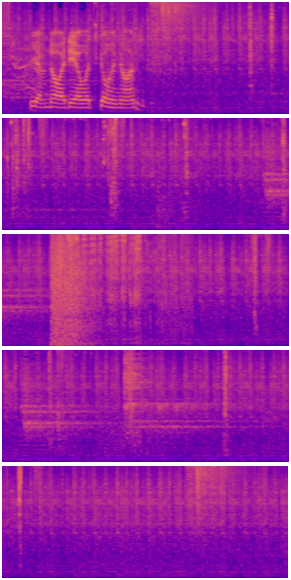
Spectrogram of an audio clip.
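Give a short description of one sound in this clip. Metal parts clank and rattle as a generator is worked on.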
